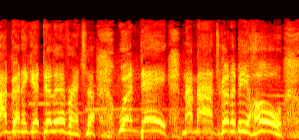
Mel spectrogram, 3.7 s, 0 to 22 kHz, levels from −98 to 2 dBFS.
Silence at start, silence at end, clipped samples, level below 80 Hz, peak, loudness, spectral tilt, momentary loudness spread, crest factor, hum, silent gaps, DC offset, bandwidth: 0 s; 0 s; under 0.1%; -48 dBFS; -2 dBFS; -17 LUFS; -3 dB/octave; 4 LU; 14 dB; none; none; under 0.1%; 12.5 kHz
